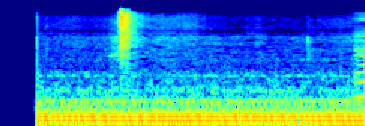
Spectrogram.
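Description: Steady low rumble of a road vehicle's engine in slow traffic, with a short hiss a little under a second in.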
